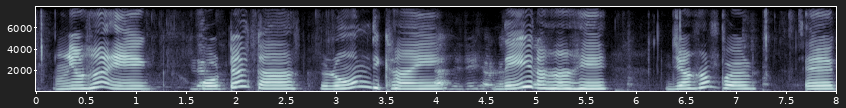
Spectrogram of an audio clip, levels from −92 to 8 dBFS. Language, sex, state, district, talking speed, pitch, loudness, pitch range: Hindi, female, Himachal Pradesh, Shimla, 90 wpm, 295 Hz, -12 LUFS, 275-310 Hz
